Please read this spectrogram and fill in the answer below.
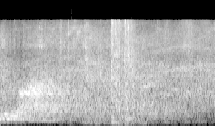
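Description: A person's voice speaking in the first second and a half, then a brief clatter a little over two seconds in.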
